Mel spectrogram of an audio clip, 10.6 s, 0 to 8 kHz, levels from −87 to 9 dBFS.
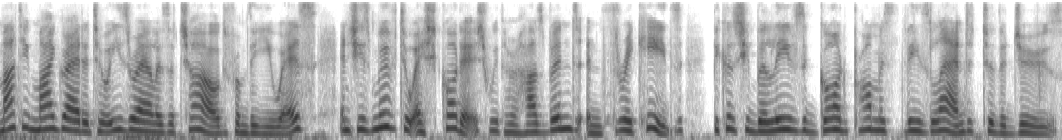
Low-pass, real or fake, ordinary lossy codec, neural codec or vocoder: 7.2 kHz; real; MP3, 64 kbps; none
